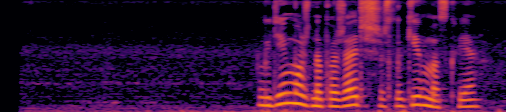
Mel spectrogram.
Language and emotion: Russian, neutral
